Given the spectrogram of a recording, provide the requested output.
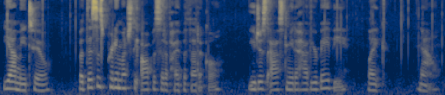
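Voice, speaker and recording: A woman's voice: mid-range voice, fairly quick, a little mellow, lightly acted. A woman playing an affectionate, teasing young wife in an audio drama, talking in a casual, conversational way. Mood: tender, candid. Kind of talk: fan audio drama acting. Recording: clear background noise and ambience.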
